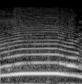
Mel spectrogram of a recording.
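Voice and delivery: loud high wailing scream; mock scream. Slapped stepmom falls to the ground, screaming. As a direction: imitate a long shrieking wail. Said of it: "she's all screaming and crying".

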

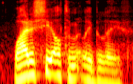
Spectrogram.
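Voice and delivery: ordinary delivery

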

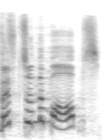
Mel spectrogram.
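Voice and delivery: high, playful Cockney echo; mock Cockney accent. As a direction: toss it back in high fake Cockney. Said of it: "That's not even a Cockney accent".

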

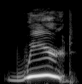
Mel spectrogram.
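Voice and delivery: very high, loud squeal of fake wonder; mock surprise. Ex-smoker noticing the anxiety gone, mock surprise. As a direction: squeal it in sarcastic amazement.

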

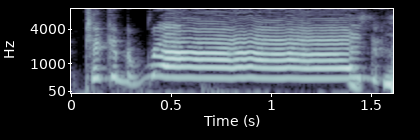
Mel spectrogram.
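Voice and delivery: high, slow, drawn-out yell; excited shout. Real, not acted. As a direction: belt the title out. Shouting the game name.

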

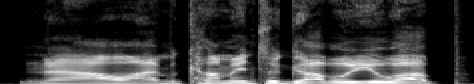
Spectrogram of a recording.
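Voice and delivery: loud, high troll roar. A narrator's reading. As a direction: threaten at full roar as the troll. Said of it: "roared the troll".

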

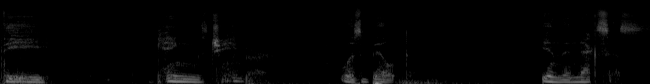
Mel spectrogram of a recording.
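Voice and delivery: very soft, slow ghostly whisper; hushed undead voice, long pauses; creepy corpse whisper. Acted. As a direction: whisper haltingly from the grave. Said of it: "And it's really creepy".

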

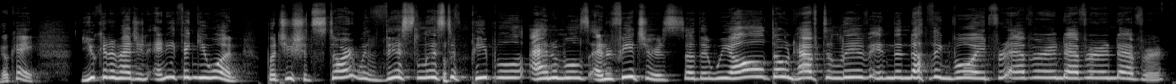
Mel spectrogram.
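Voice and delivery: high, lilting mock royal child; high pitched playful impression of a child queen; mock child ruler voice. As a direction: talk up high like a grand little empress. Voicing the magical child ruler.

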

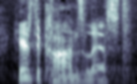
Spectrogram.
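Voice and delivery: ordinary talk, nothing marked

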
